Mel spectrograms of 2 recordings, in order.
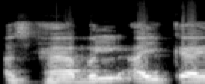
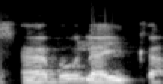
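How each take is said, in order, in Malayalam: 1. അവസാന വാക്ക് ഒരു സ്വരാക്ഷര ശബ്ദത്തിൽ തുടങ്ങുന്നു. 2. അവസാന വാക്ക് L ശബ്ദത്തിൽ തുടങ്ങുന്നു. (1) "അസ്ഹാബുൽ ഐക്ക എന്ന് പറയുന്നതിന് വ്യത്യസ്തമായി" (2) "ഈ അലിഫ് ഡ്രോപ്പ് ചെയ്തിട്ടുള്ളത്"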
